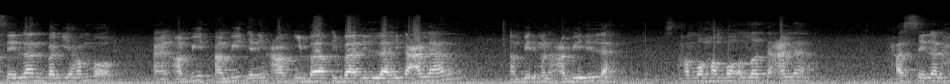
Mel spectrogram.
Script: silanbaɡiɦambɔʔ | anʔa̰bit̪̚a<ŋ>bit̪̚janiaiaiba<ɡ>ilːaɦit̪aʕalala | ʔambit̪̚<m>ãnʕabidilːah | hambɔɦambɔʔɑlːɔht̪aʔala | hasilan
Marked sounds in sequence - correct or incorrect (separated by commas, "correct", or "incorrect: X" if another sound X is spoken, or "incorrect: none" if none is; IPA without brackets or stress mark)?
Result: incorrect: m, incorrect: d, correct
